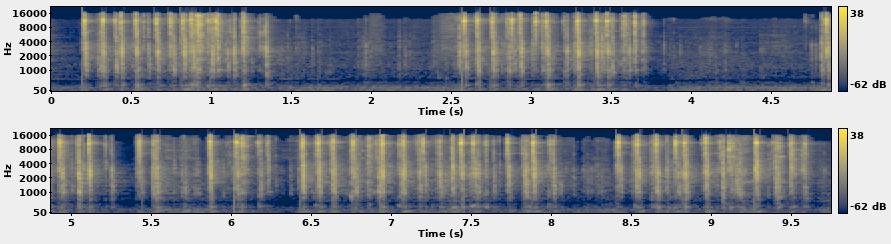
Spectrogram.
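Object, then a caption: Mechanical keyboard with round plastic keycaps. Fingertips of both hands type continuously on a black retro typewriter-style mechanical keyboard with round plastic keycaps. Rapid, crisp, bright clicks come in several bursts separated by short pauses, each keystroke sharp with almost no ring and little low end beneath a faint steady hum.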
